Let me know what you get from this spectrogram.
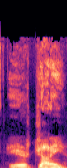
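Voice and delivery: slow, drawn-out, a light take on Nicholson; Here's Johnny. Retold or imitated. Streamer quoting Nicholson, slow and lightly menacing. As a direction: lightly mimic the Shining line. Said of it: "warned by Jack Nicholson".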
